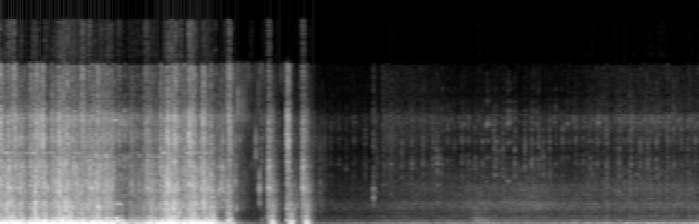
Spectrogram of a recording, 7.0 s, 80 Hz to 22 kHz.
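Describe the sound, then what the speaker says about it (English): Storm cannons in the strategy game Warhammer 40K Battlesector fire a loud rolling volley, then a few sharp cracks before the barrage cuts to quiet background ambience. "Let's hit these storm boys with the storm cannons here."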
